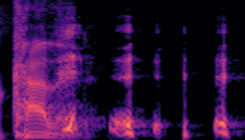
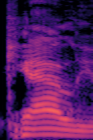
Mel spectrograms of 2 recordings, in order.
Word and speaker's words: Khaled: say his name wrong i always say his name like that i don't know why it's khalid khalid but not saying dj cali like california like oh but no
